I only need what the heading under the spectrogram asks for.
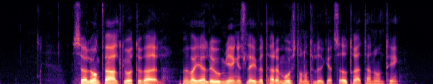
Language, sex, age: Swedish, male, 44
